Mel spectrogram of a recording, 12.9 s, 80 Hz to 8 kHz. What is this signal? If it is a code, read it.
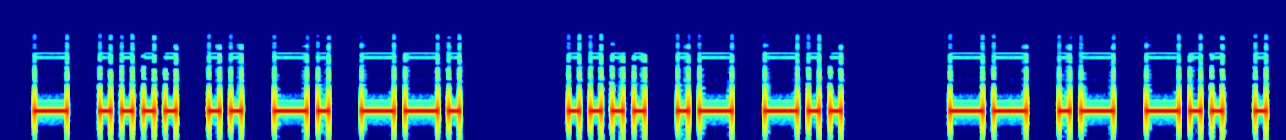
Morse code, heard as a keyed tone, about 11 wpm, 700 Hz. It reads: THING HAD MADE
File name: 02-Chapter 2 - 11 WPM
